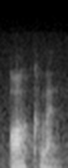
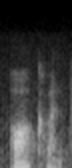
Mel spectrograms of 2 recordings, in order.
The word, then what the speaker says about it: Auckland: Toda vez que você vir, considerando, é claro, algumas exceções, a grafia AU, ela terá o som de O, sendo esse O aberto.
